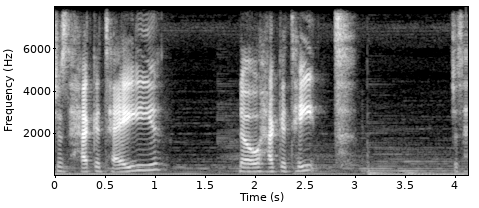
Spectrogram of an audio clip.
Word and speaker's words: Hecate: you're supposed to help do you just not pronounce the T it's just he no Hecate just HEC do you know anything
